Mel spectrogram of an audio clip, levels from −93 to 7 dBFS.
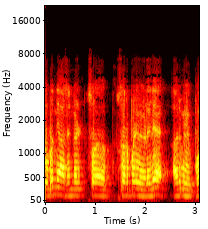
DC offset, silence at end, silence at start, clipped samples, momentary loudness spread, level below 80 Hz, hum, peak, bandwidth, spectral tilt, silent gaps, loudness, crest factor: under 0.1%; 0 s; 0 s; under 0.1%; 6 LU; -68 dBFS; none; -4 dBFS; 7.6 kHz; -5.5 dB/octave; none; -18 LUFS; 14 dB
